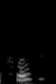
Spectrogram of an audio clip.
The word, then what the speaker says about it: cloop: and they they uh is it c-loop or cloop how was I pronounced okay it's uh c-loop compressed to four gigs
